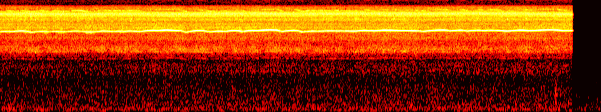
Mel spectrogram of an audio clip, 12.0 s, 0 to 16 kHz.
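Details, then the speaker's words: Steady high-pitched whine of a high-speed dental handpiece running about eleven seconds, then stopping, removing enamel islands between depth grooves on tooth 46 during full-veneer metal-ceramic posterior crown preparation demonstration. "So the next step is to take away the islands of enamel that are remaining in between the depth cuts that we have made."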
